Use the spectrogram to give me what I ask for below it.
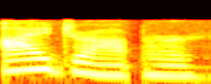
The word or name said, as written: eyedropper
